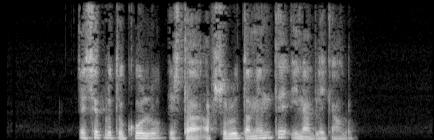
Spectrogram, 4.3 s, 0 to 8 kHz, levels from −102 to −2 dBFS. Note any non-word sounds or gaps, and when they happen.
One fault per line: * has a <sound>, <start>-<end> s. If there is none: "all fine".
all fine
